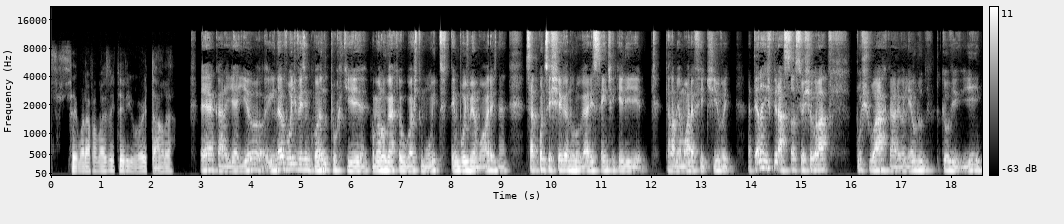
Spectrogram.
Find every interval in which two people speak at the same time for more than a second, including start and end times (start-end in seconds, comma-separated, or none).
none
